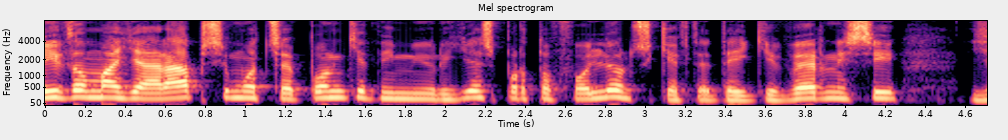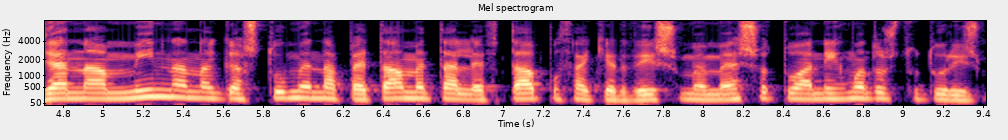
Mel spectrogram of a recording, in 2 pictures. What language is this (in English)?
Greek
